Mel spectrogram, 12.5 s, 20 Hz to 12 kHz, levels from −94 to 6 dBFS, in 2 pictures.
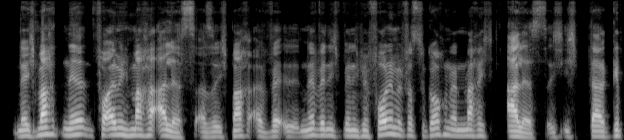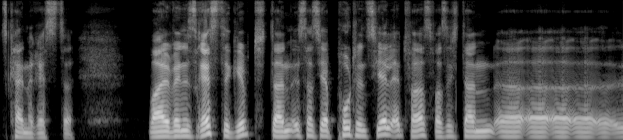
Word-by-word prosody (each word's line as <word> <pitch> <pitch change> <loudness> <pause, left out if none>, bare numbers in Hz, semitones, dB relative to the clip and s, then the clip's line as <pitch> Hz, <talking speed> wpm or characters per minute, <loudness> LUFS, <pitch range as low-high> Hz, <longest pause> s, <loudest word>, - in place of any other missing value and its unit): Ne? 130 - 0
Ich 135 - -5
mach 165 +2 +6
ne? 155 +1 0
Vor 145 - +3
allem, 155 +2 +4
ich 150 - -1
mache 145 0 +1
alles. 115 -7 0
Also, 110 +1 -7
ich 115 -2 -10
mache, 130 0 -1
äh, 125 -5 -7
w 120 -2 -3
ne? 140 +5 -3
Wenn 145 0 -1
ich 135 -5 -8
wenn 135 - -3
ich 130 - -6
mir 135 - -4
vornehme, 160 +6 +2
etwas 140 -3 -8
zu 125 - -17
kochen, 155 +3 -3
dann 135 -2 -3
mache 135 0 -2
ich 125 -5 -12
alles. 115 -6 +2
Ich 105 +2 -14
ich 120 - -11
da 125 -2 +3
gibt's 130 +4 -8
keine 100 -2 -2
Reste. 100 -1 -7 0.8
Weil 115 +1 +7
wenn 125 0 +4
es 120 -2 -2
Reste 160 -3 +5
gibt, 145 - -3
dann 120 +1 +5
ist 130 -1 -4
das 135 -4 -2
ja 130 - +3
potenziell 155 +1 +1
etwas, 130 +1 -1
was 115 0 -3
ich 120 -2 -10
dann, 120 0 0
äh, - - -7
äh, - - -3
äh, 110 -2 -2
125 Hz, 245 wpm, -23 LUFS, 115-145 Hz, 0.8 s, Weil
